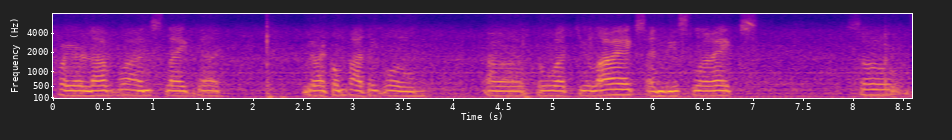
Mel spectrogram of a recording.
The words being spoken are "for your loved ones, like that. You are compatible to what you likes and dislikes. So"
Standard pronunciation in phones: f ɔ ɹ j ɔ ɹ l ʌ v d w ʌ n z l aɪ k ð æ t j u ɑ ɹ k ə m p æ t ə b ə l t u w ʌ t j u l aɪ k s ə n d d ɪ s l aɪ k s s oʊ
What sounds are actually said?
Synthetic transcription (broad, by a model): f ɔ ɹ j ɔ ɹ l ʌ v w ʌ n s l aɪ k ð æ t j u ɑ ɹ k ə m p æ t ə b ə l t u w ʌ t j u l aɪ k s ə n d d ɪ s l aɪ k s s oʊ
